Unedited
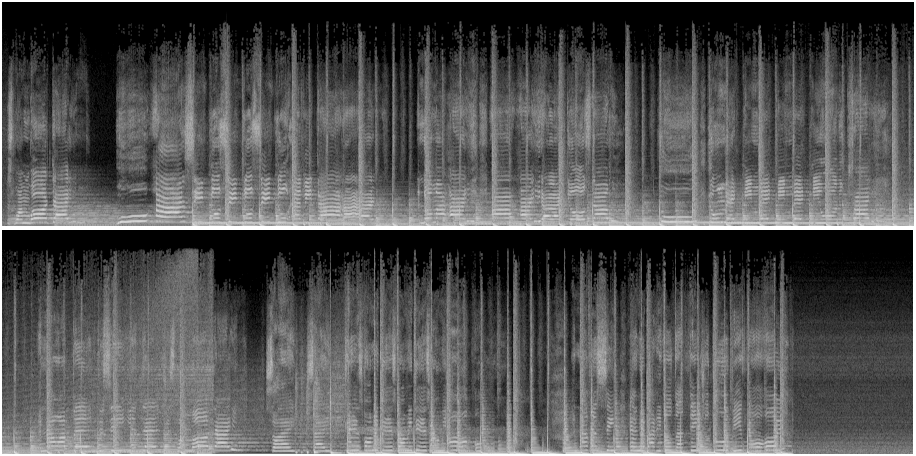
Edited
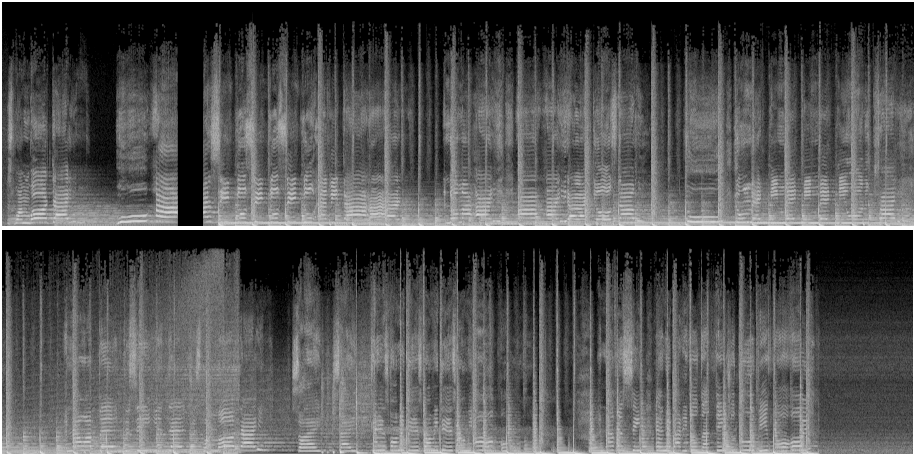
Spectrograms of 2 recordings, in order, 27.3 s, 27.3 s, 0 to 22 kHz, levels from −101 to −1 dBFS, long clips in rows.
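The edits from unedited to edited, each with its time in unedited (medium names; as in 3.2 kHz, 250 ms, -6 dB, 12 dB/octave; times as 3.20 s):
2.63 s: insert silence 0.39 s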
